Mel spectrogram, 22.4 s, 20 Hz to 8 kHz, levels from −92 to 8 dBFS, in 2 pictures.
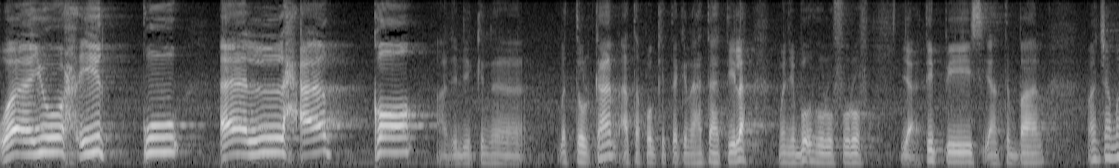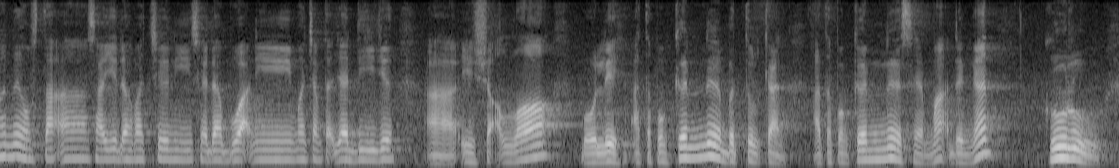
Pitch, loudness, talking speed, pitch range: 125 Hz, -21 LUFS, 115 wpm, 100-145 Hz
